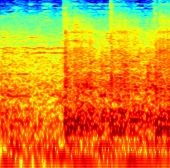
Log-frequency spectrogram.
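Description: Marching band drums, snare drums and a bass drum, beating, with sharp loud strikes about every half second from about a second in.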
